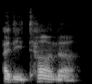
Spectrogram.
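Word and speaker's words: adhiṭṭhāna: Aditthanna. I did the accent on the A. Aditthanna, which is one of the 10 perfections or paramis in Buddhism.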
